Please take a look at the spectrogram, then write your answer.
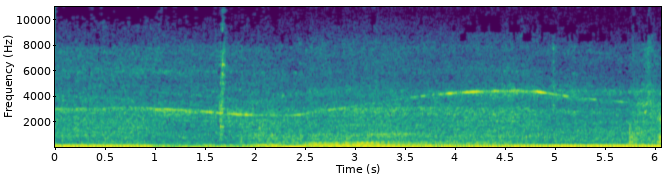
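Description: A semi truck with an empty trailer accelerates up a snowy hill, its engine a loud steady low rumble with rising whine throughout, close and continuous with no talking.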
